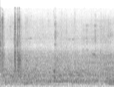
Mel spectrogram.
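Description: A few sharp clicks over quiet hall ambience: one at the start, then a quick pair about a third of a second in.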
